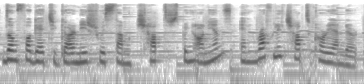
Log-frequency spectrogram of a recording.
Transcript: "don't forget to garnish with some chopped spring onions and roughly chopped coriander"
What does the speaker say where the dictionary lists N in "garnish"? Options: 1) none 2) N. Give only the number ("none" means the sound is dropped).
2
